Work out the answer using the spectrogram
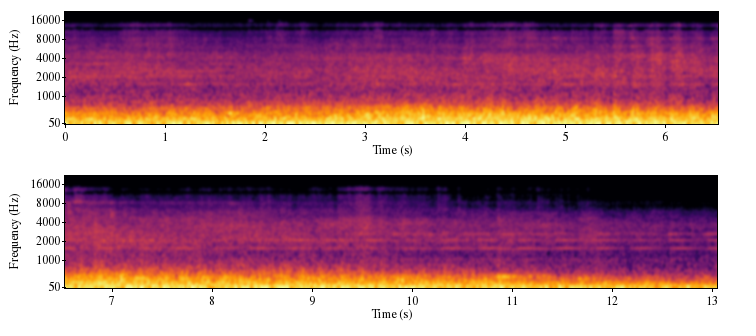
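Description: BNSF mixed freight train cars (tank cars, boxcars and centerbeam lumber cars) rolling past on the rails: a loud, steady rumble of steel wheels on track. The sound begins to die away near the end as the tail of the train passes.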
